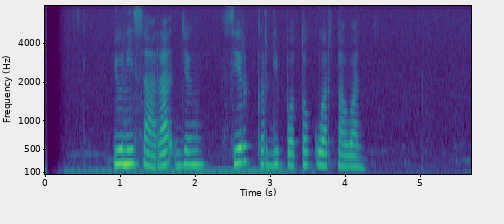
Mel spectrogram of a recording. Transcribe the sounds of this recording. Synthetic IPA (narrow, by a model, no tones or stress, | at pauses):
junisaɾaʔd͡ʒɨŋsirkːɨrdipɔt̪ɔkuwart̪awan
